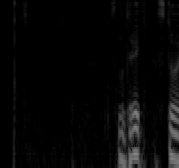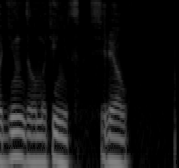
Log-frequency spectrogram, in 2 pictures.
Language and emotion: Russian, neutral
